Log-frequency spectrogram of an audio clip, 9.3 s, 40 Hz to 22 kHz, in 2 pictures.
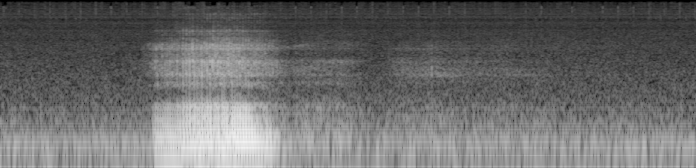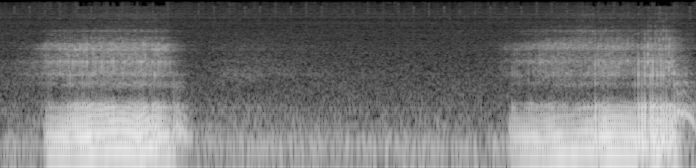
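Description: Three loud rattling breaths in with quiet breaths out between them, about 16 a minute: heavy snoring.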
